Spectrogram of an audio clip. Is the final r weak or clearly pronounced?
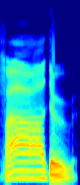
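weak. The final r is weak, barely heard. "dalam British ... R-nya lemah ya"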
